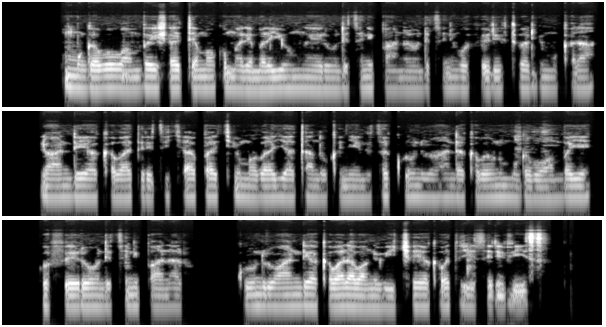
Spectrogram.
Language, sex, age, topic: Kinyarwanda, male, 18-24, finance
